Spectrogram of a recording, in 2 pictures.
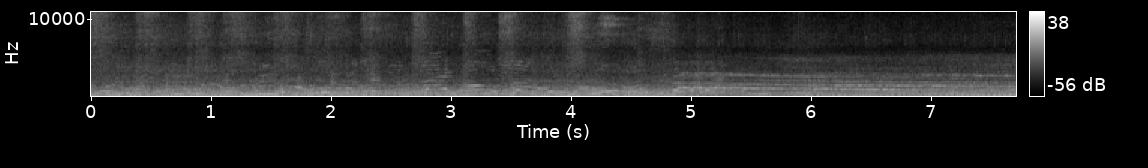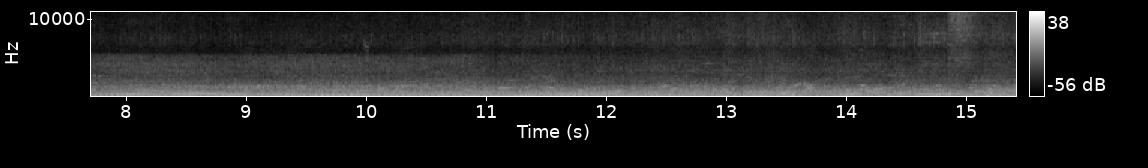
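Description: Riders scream on a swinging fairground ride.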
